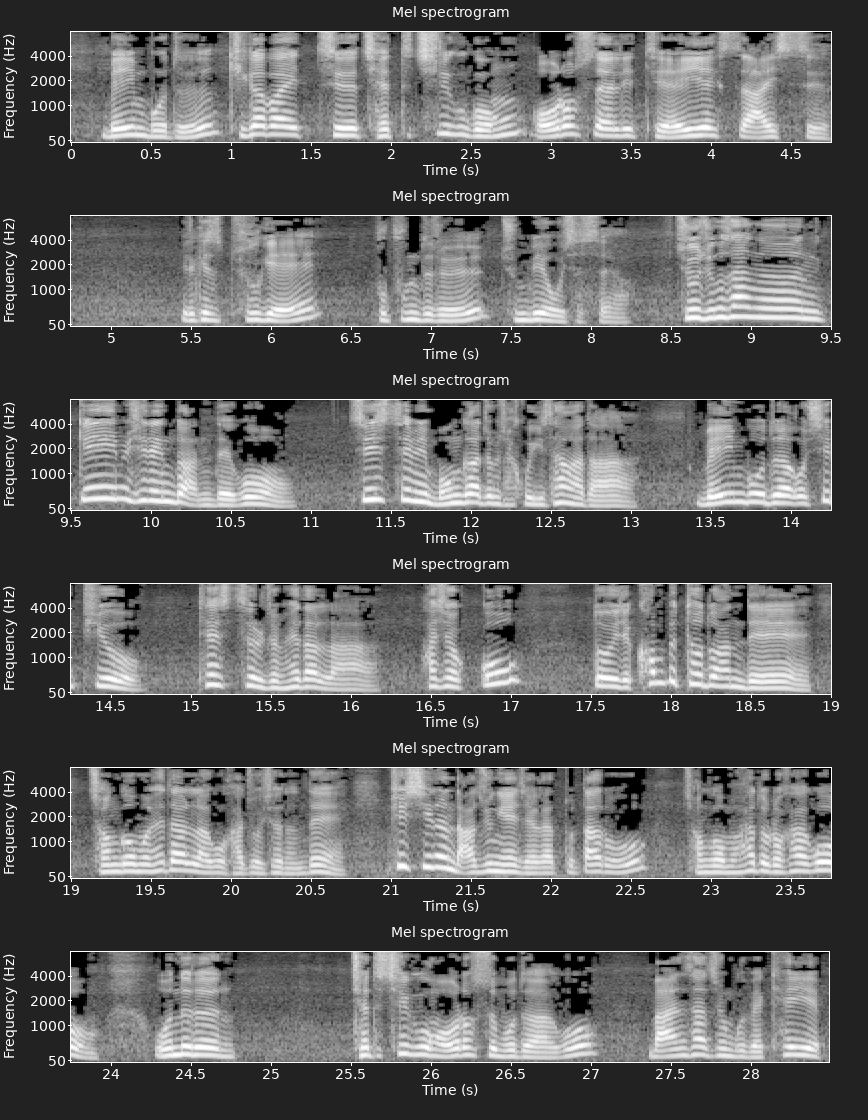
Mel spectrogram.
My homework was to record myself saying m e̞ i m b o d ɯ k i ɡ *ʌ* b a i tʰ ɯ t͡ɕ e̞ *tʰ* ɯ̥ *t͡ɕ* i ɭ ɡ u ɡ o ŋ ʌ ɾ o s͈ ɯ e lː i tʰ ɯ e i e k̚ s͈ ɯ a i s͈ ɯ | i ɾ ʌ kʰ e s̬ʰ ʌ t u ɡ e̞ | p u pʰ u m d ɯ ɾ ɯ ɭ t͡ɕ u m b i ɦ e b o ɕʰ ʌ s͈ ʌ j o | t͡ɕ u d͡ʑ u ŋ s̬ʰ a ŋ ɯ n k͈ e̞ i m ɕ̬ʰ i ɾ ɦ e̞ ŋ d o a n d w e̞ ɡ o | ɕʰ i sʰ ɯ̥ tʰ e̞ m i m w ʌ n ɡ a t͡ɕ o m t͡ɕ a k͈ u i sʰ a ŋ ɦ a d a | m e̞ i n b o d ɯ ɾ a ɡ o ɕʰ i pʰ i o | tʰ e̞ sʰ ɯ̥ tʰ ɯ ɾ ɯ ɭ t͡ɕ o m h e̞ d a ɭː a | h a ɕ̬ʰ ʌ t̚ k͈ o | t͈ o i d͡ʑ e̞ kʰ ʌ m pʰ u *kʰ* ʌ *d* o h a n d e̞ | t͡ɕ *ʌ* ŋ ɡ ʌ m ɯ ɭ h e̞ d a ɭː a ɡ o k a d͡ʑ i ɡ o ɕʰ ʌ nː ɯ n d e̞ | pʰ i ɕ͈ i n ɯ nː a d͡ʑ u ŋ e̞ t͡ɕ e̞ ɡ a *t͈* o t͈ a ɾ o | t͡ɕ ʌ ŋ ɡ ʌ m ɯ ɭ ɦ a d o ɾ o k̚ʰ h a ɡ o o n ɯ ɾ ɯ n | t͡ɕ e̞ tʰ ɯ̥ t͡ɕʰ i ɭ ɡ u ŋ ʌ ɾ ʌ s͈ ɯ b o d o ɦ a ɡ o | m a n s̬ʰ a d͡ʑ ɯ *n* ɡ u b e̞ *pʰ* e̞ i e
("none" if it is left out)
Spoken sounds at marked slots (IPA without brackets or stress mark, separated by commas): a, tʰ, t͡ɕʰ, tʰ, d, ʌ, t͈, ŋ, kʰ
